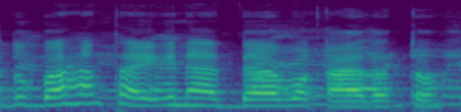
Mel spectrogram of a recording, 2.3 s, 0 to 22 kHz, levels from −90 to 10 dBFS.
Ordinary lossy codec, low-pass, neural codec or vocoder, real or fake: Opus, 64 kbps; 19.8 kHz; none; real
